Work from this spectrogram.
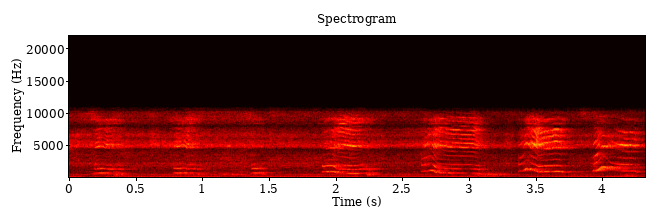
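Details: Whining Siberian Husky puppy, with Labradors Maddie and Roxie reacting, 18.04.13: soft short whimpers at first, then louder, sharply rising yelping whines near the end.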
